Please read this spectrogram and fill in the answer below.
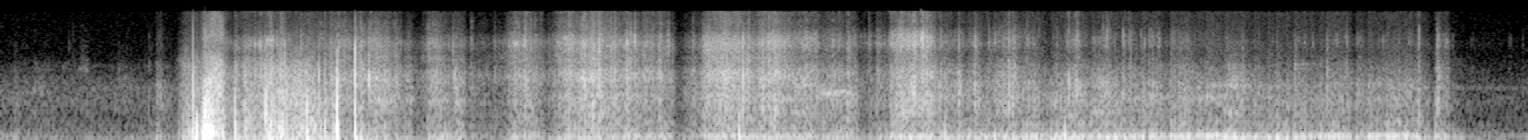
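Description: Dry corn husks crackling and rustling as ears of glass gem corn are handled, loudest about a second in. A low steady hum runs under the later part and cuts off abruptly near the end.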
